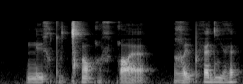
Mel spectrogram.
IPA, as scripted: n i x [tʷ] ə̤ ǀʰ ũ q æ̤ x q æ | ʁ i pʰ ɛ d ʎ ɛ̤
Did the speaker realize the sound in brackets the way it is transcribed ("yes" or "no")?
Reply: yes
